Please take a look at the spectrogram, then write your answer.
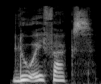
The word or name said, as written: lurifaks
